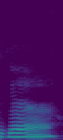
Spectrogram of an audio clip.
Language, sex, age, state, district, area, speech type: Assamese, female, 60+, Assam, Darrang, rural, spontaneous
